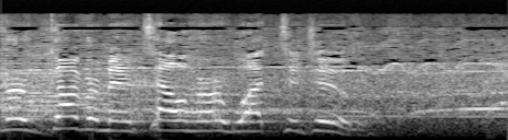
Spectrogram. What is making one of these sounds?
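A woman speaks forcefully through a microphone over loudspeakers.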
